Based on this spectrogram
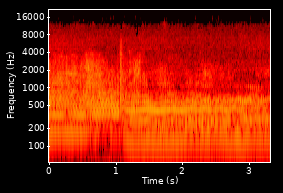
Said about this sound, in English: Here comes the number one car in for its pit stop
